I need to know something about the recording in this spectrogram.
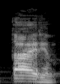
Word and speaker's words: Тайрин: riley еще одного отца тайрин ой спасибо большое это важно потому что ударение как бы не ты читаешь да и звучит лучше и сразу ну там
